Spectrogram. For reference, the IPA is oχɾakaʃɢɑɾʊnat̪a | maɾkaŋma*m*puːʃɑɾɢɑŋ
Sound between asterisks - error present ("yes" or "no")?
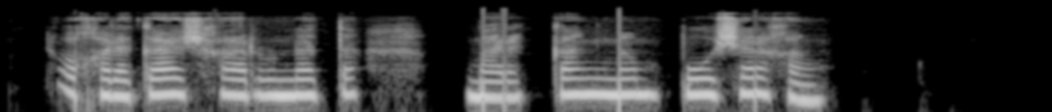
no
